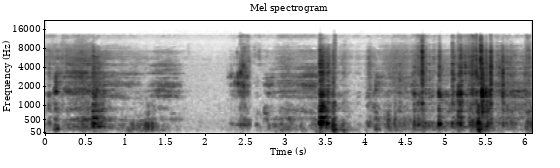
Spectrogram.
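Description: A person taking a drink: swallowing and liquid sounds, with scattered clicks of handling. There is a short silent gap about two seconds in.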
